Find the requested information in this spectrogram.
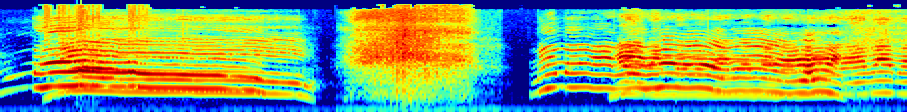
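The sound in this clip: People imitate cats meowing with two drawn-out, loud meow-like calls of sliding pitch, separated by a short breathy hiss.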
